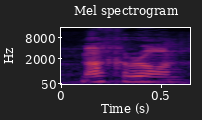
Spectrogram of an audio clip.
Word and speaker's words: macaron: Macaron.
